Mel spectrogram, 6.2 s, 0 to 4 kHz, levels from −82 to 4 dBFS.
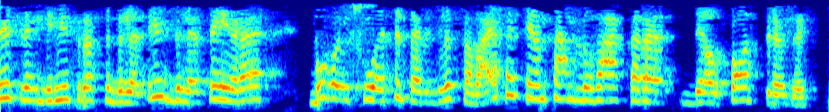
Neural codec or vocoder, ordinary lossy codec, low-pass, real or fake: codec, 24 kHz, 3 kbps, HILCodec; MP3, 16 kbps; 3.6 kHz; fake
